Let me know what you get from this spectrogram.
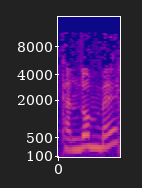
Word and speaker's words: candombe: Como el tango, el vals criollo, la milonga, la murga, el candombe. ¿Se dice así, candombe? – En realidad es candombe, candombe.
